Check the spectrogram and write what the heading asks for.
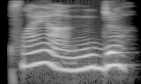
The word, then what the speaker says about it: planned: Planned sounds like a D, ripped, mocked, and of course our exceptions.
